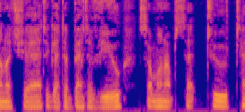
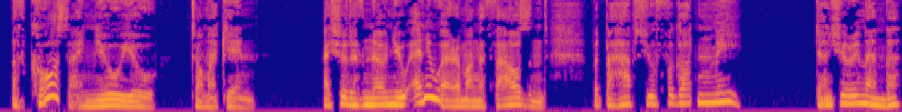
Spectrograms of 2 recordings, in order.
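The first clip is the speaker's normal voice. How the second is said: higher, louder, eager and coaxing; Linda's pleading; 7 semitones higher, 7 dB louder than usual. A narrator's reading. Linda urging the director to recognise her, pleading. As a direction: reach out to him with hope. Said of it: "Linda turning to the director".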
